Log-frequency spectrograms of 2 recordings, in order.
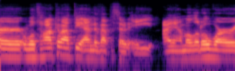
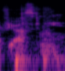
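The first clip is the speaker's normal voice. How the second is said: breathy whispered afterthought; whispered aside; 25 dB quieter, faster than usual. Real, not acted. Host adding a sly aside to the audience, whispered.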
